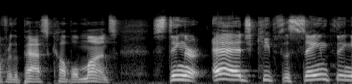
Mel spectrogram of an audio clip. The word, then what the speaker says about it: STNGR: it's from a company called Stinger USA it's spelled St NR now Stinger USA has actually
